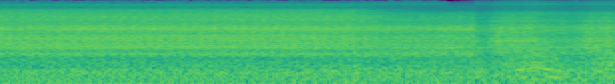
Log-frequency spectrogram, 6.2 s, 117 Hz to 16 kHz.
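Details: Massey Ferguson 6480 tractor diesel, idle two years, running after injector pump refitted: heavy, even low clatter at steady idle, no misses or knocks; running properly.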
